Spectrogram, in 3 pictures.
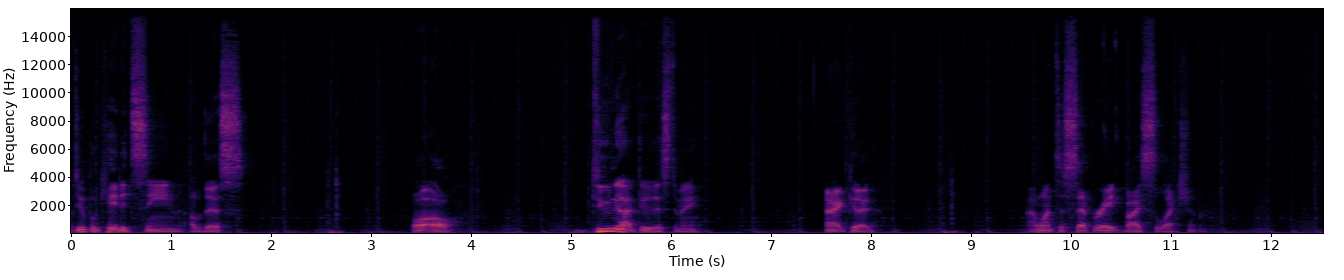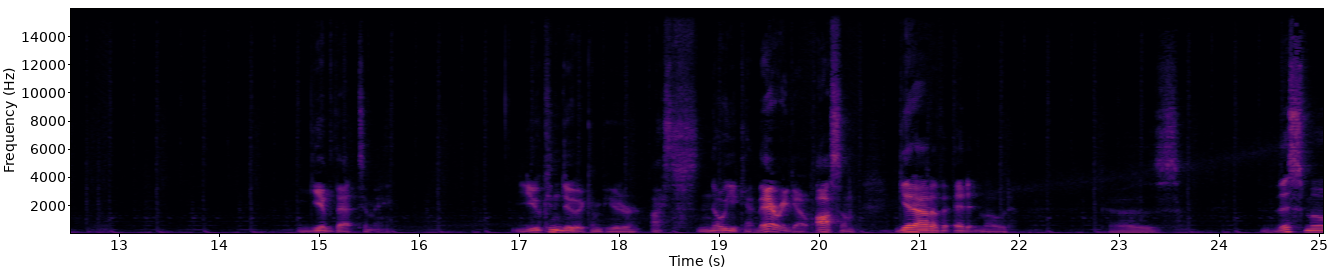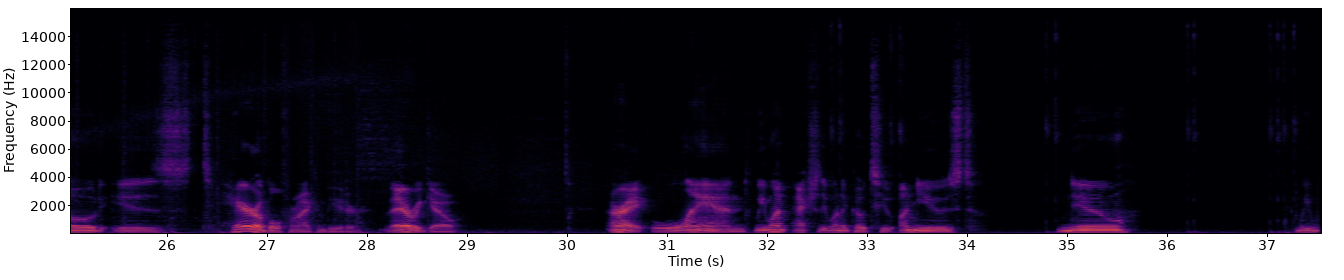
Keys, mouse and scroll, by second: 36.2-37.5 drag, 36.2 right click.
